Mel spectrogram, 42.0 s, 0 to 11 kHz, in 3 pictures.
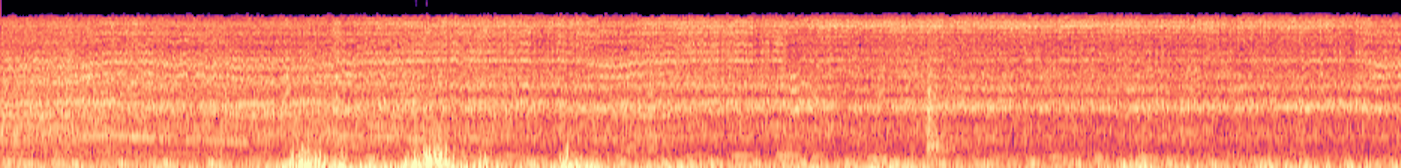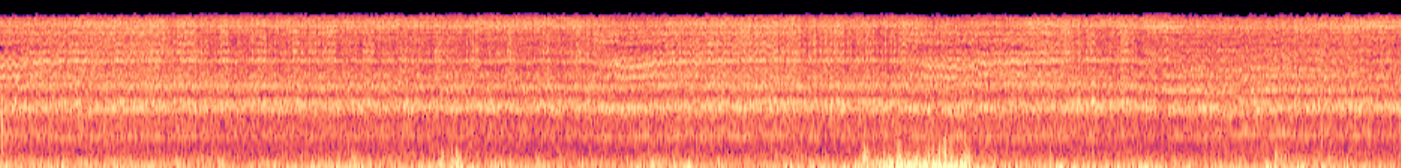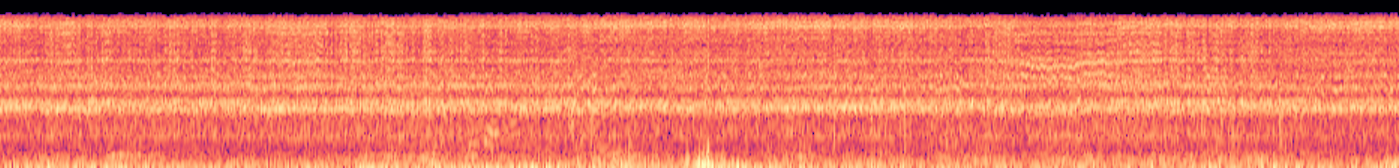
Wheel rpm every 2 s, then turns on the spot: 160, 160, 170, 170, 170, 170, 170, 160, 170, 160, 160, 160, 170, 160, 170, 170, 170, 170, 170, 160, 160.
none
